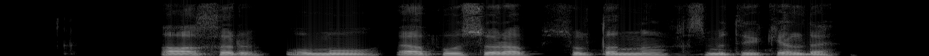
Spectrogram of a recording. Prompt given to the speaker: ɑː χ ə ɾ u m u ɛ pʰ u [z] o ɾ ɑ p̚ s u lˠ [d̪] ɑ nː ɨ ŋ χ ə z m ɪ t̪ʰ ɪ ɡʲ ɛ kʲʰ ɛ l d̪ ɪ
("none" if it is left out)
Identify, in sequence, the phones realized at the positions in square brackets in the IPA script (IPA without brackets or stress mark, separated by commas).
s, t̪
